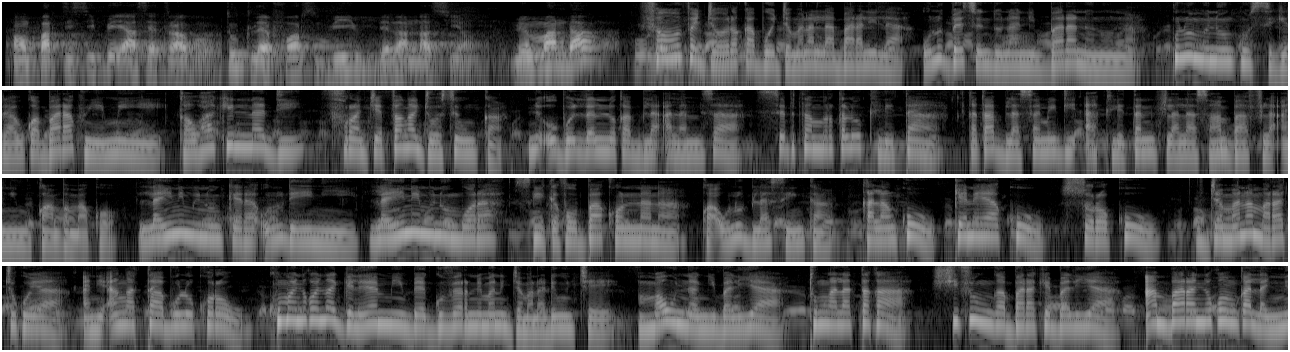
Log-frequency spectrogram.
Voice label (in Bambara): magazine bamanankan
